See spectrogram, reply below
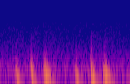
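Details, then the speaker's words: Simulated gallop rhythm from a cardiac auscultation teaching programme: a fast heart rate (tachycardia) with an additional heart sound, giving low thuds in a triple, canter-like cadence. "now let us listen to a Gallop Rhythm there you have it increased heart rate and an additional heart sound producing a"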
